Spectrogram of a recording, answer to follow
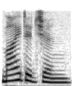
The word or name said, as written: mitogen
